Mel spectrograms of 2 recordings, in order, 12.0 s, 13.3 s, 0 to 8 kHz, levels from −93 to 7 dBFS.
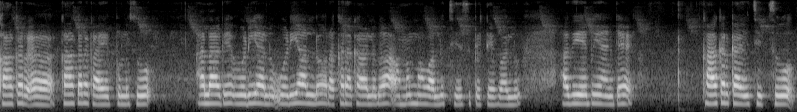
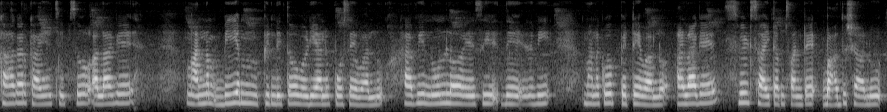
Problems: none marked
